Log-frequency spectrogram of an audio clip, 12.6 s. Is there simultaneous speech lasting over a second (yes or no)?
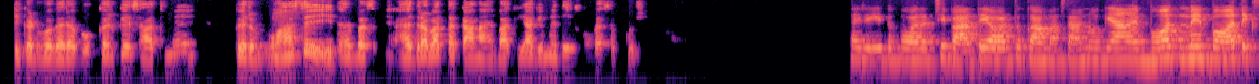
no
